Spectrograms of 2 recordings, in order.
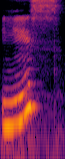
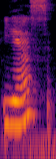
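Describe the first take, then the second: First: It is said with a New Zealand accent. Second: It is said with a standard English accent.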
